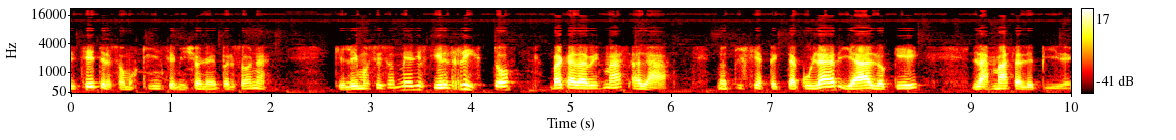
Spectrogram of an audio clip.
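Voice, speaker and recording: With a Rioplatense accent, a man at medium pitch talks at a moderate pace with lively intonation, in a dry, close sound with no echo. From Argentina. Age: 60s. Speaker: writer and art critic. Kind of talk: interview. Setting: remote call.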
